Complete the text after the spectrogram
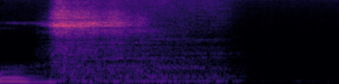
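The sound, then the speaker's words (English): A man breathes heavily into the microphone: one loud, airy exhale rushing into the microphone for about a second, with a brief throaty edge at the start, then quiet. “He breathing into the mic.”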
